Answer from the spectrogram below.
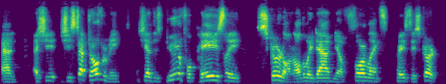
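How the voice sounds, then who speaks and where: A man in a casual interview, telling a lively personal anecdote. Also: fairly high pitch, moderate pace, rough recording. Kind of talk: casual chat.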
